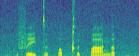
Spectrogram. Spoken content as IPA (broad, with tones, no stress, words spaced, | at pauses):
fe˧jt̪ɵ˧t̚ pɐ˥p̚kʰɵ˧t̚paː˧ŋɐ˥t̚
